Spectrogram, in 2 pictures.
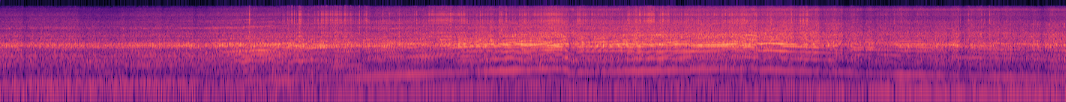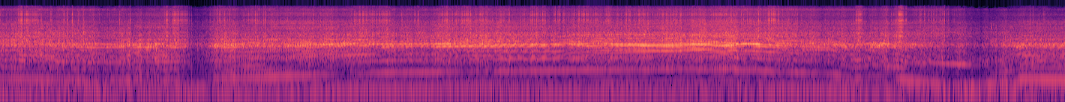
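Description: Onboard recording of a sportbike engine at high revs on a race track, with rushing wind. The engine note climbs, steps down a little at an upshift about seven seconds in, sags gradually as the bike rolls off, cuts briefly at a shift around seventeen seconds, climbs again, then drops sharply and recovers near the end.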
